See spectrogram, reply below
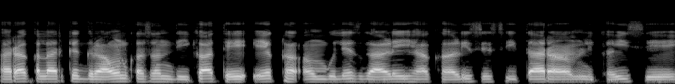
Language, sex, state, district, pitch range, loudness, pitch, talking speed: Chhattisgarhi, male, Chhattisgarh, Sarguja, 120-130 Hz, -16 LUFS, 125 Hz, 140 wpm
